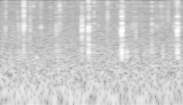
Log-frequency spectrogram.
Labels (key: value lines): label: ambient
recorder: HydroMoth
